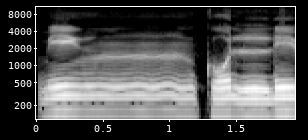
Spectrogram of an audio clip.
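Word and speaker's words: من كل: lebih Harusnya sama kemudian Min kulli fakihatin zaujan nun mati ketemu Kaf di sini kita namakan dengan bacaan Ikhfa maka cara membacanya samarkan nunnya kepada huruf Kaf minkku langsung kepada makhraj huruf Kaf Min kulli fakihah P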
